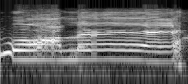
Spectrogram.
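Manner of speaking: high, loud olé shout; triumphant shout. Real, not acted. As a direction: shout it to taunt a friend. Taunting after escape.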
